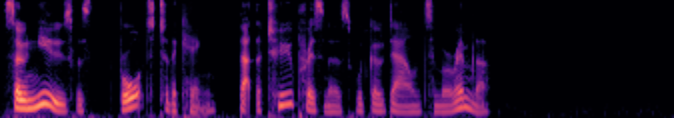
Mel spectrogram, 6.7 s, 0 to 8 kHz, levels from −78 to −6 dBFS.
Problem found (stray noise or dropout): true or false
false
